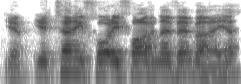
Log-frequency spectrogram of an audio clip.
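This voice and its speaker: Brief: man in his forties, bright and sharp tone, chatty and correcting. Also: a little high, a little fast. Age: 40s. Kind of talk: casual chat.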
